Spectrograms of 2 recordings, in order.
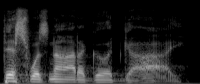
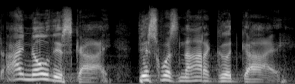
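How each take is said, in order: First: "This was not a good guy" repeated slowly at normal volume; slow, low-key Jersey accent. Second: Shouted, high New Jersey declaration; booming Jersey accent, "This" hit hard; loud Jersey accent. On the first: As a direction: drop back down and drag it out. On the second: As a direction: declare it loudly like a blunt Jersey woman. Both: Retold or imitated. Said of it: "in her broken Jersey accent".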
